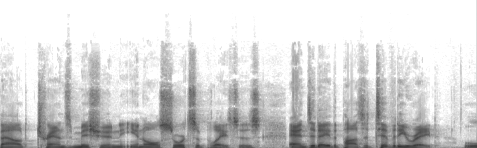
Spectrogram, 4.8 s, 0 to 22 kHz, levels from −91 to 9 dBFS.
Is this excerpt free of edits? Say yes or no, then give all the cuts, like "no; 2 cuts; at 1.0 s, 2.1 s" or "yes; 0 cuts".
no; 1 cut; at 2.9 s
